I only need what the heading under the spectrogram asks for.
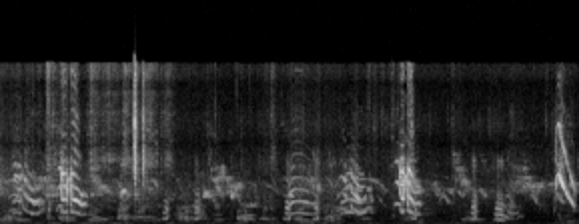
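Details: Fighting grey francolin chicks in India utter rapid, jumbled high squeaks and curving chirps, many overlapping, with loud peaks about every half second to a second.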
